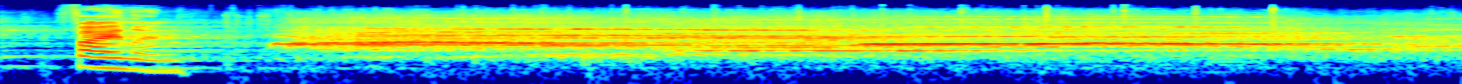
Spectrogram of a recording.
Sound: people cheer; audience applauds

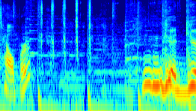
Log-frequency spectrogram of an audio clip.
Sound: kissing sounds

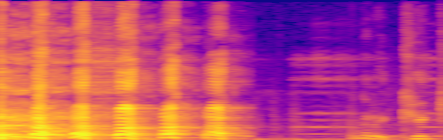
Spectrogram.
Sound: laughs

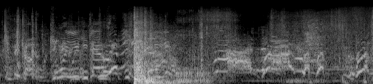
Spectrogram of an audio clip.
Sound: gunshot; Jonathan laughing hysterically

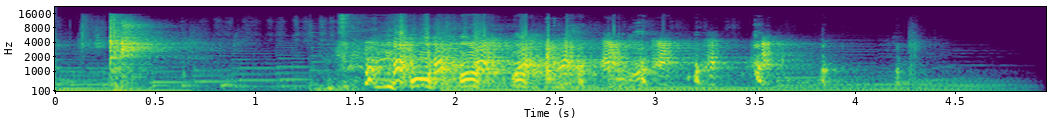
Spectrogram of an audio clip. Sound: laughing

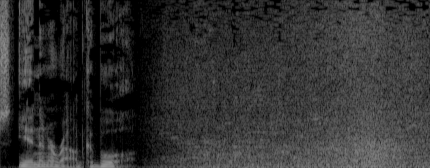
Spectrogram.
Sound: street Sounds

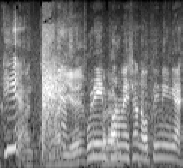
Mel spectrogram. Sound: slap

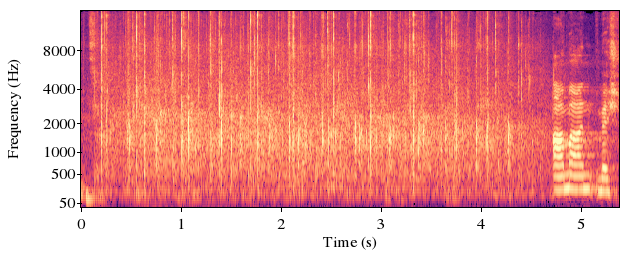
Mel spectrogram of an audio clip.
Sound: audience applauds

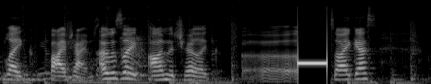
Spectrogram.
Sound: moans

